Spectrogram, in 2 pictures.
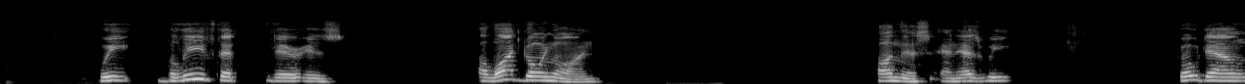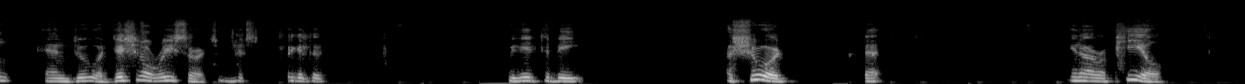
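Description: An older man speaks calmly in short phrases over an online call.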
